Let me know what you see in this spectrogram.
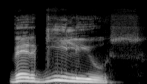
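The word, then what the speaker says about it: Vergilius: We used We pronounced the V as a W.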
